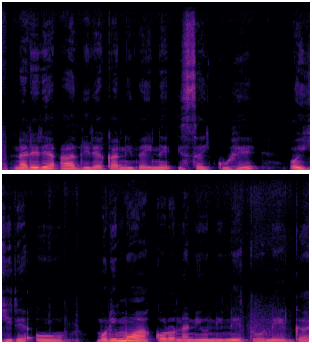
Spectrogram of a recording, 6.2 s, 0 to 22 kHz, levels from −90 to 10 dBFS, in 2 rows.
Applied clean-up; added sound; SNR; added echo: none; none; none; none.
